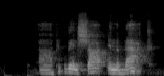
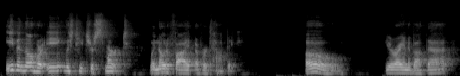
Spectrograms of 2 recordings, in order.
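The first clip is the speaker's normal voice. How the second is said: louder, declaimed spoken word, softening at the end; poem recital; 4 dB louder than usual. Acted. Poet reading a poem for her daughter Nia, proud spoken word. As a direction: read it with pride for a daughter.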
